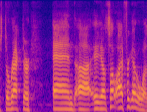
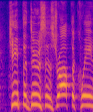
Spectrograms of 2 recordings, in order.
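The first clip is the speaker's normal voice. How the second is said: pitched-up, high, excited screaming and shouting; 8 semitones higher than usual. Speaker recalls what they shouted during a card game with her, retelling a scream. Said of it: "we ended up just like screaming".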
